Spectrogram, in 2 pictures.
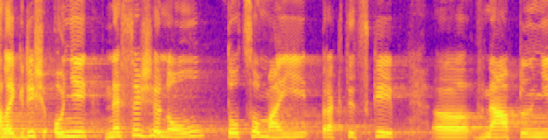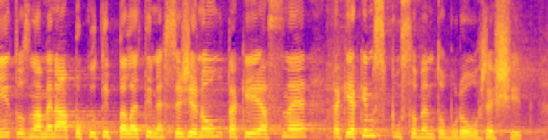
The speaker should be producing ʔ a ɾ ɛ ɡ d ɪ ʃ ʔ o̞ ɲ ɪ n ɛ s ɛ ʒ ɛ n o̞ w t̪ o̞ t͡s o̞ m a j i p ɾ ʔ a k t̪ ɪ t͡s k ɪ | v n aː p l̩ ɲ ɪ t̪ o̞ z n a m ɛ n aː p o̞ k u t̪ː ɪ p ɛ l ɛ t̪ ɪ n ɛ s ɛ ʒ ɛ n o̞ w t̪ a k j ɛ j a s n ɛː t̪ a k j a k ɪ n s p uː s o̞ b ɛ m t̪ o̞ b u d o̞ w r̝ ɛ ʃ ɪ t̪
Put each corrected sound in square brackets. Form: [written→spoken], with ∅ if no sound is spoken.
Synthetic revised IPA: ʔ a [ɾ→l] ɛ ɡ d ɪ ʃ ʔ o̞ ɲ ɪ n ɛ s ɛ ʒ ɛ n o̞ w t̪ o̞ t͡s o̞ m a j [i→iː] p ɾ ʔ a k t̪ ɪ t͡s k ɪ | v n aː p l̩ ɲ ɪ t̪ o̞ z n a m ɛ n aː p o̞ k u t̪ː ɪ p ɛ l ɛ t̪ ɪ n ɛ s ɛ ʒ ɛ n o̞ w t̪ a k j ɛ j a s n ɛː t̪ a k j a k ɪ [n→m] s p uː s o̞ b ɛ m t̪ o̞ b u d o̞ w r̝ ɛ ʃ ɪ t̪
